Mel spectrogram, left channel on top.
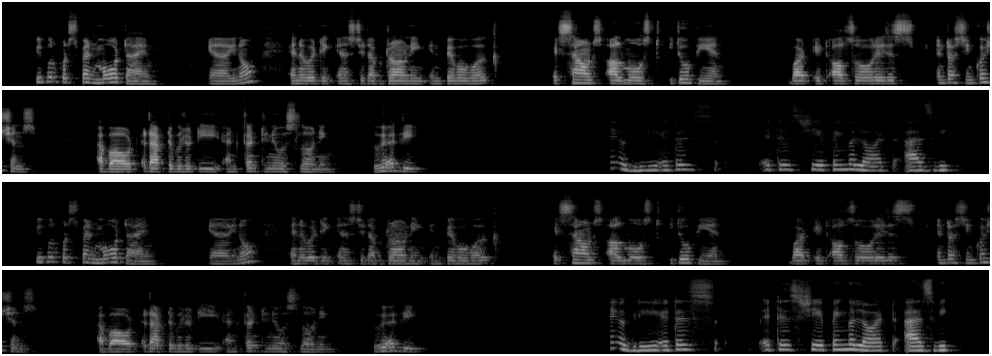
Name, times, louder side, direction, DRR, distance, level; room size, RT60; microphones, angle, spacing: voice 1, 0.3-1.5 2.1-4.9 5.5-7.2 7.9-10.2 10.8-13.2 13.6-14.1, left 6 dB, 40° left, 0.3 m, -35 dB
voice 2, 16.0-17.0 17.5-19.3, right 5 dB, 50° right, 0.4 m, -35 dB
3.2 x 3.0 x 4.1 m
head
